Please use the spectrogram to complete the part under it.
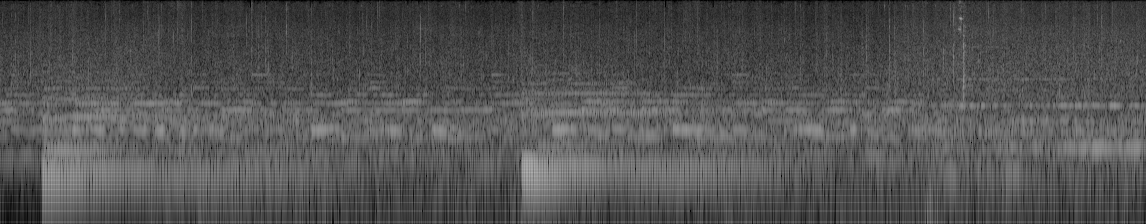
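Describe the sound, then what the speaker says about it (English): Video game rain in The Excavation of Hob's Barrow patters continuously on muddy fields, with a low droning tone underneath that restarts partway through; no voices. "It's always raining as we walk across the muddy fields."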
